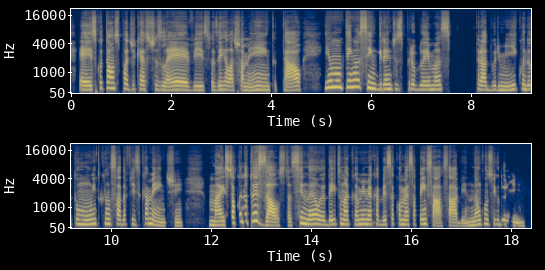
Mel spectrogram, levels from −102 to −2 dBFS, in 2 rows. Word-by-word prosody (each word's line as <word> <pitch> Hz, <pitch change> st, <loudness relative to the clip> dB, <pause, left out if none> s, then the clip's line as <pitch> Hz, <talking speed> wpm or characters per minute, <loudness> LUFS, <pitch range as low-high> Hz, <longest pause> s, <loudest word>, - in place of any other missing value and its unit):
eh, 190 Hz, -1 st, +3 dB
escutar 265 Hz, +6 st, +3 dB
uns 255 Hz, -2 st, +1 dB
podcasts 205 Hz, -3 st, -2 dB
leves, 180 Hz, 0 st, +1 dB
fazer 185 Hz, +1 st, -3 dB
relaxamento 180 Hz, -1 st, -2 dB
e -, -, -23 dB
tal, 170 Hz, +2 st, +3 dB, 0.5 s
e 270 Hz, -, 0 dB
eu 305 Hz, -, +5 dB
não 315 Hz, 0 st, +5 dB
tenho, 310 Hz, +3 st, +3 dB
assim, 280 Hz, -5 st, +3 dB
grandes 220 Hz, -1 st, -1 dB
problemas 200 Hz, -2 st, -3 dB, 0.5 s
pra 195 Hz, -4 st, +2 dB
dormir 180 Hz, +1 st, -5 dB
quando 220 Hz, -3 st, -4 dB
eu 200 Hz, -, -5 dB
tô 225 Hz, +2 st, -6 dB
muito 215 Hz, +2 st, -2 dB
cansada 225 Hz, -2 st, -1 dB
fisicamente. 185 Hz, -, -3 dB, 0.5 s
Mas 180 Hz, +1 st, +4 dB
só 270 Hz, -, +6 dB
quando 345 Hz, +3 st, -2 dB
eu 350 Hz, -, -3 dB
tô 355 Hz, -, +1 dB
exausta, 165 Hz, -, +4 dB
senão 225 Hz, -, +2 dB
eu 195 Hz, -, -3 dB
deito 205 Hz, +4 st, -3 dB
na 210 Hz, -2 st, +2 dB
cama 210 Hz, 0 st, -3 dB
e -, -, 0 dB
minha 210 Hz, -1 st, +2 dB
cabeça 205 Hz, +1 st, -1 dB
começa 210 Hz, 0 st, -1 dB
a -, -, -12 dB
pensar, 220 Hz, -, +1 dB
sabe, 140 Hz, -2 st, -1 dB
não 180 Hz, +6 st, -2 dB
consigo 220 Hz, 0 st, -5 dB
dormir. 155 Hz, -8 st, -6 dB
200 Hz, 145 wpm, -22 LUFS, 180-225 Hz, 0.5 s, só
